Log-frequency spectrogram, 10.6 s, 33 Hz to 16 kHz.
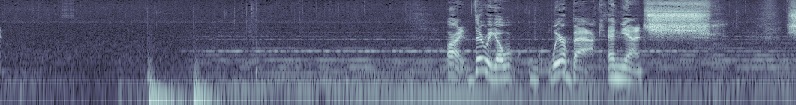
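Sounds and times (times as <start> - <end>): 
faint sustained humming tones: 0.0 - 10.5
steady rain pattering: 0.0 - 10.5
dull low thumps: 1.9 - 5.3
speech: 6.0 - 9.5.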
